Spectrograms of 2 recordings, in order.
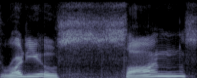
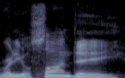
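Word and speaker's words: radiosonde: He's going to talk to us about these radio sons. Is that how you say it, Bill? Radio son? That's right, radio science. Yeah, Radio Son. I keep on saying Radio Sonde, but it's Radio Son.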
